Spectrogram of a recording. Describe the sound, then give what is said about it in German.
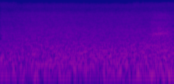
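The Isel, one of the last wild rivers in Europe, rushes steadily, heard from its bank: a dense, continuous roar of churning water, with no voices and no breaks in the flow. “Das ist die Isel, einer der letzten wilden Flüsse Europas so hört sich die Isel vom Ufer aus an, aber wir wollen heute unter anderem herausfinden, wie es sich anfühlt, im Fluss zu sein.”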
